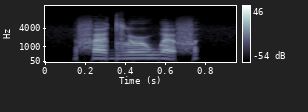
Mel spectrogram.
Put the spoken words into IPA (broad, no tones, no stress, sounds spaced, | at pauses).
f æ d l ə˞ w æ f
